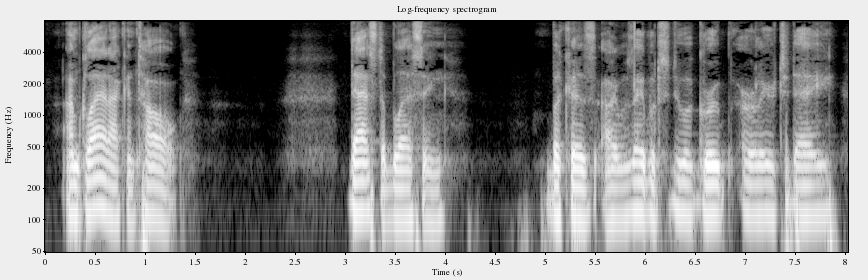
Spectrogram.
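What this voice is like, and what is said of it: Slightly hoarse voice. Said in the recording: “I know it's still a little hoarse, but it's not as hoarse as it's been for the last couple of days”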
